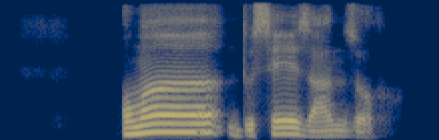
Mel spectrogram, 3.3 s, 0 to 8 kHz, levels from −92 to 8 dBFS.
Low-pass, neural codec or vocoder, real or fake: 7.2 kHz; codec, 24 kHz, 0.9 kbps, DualCodec; fake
